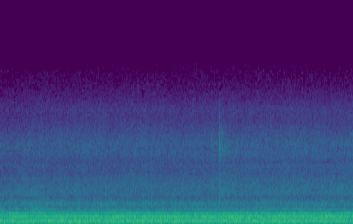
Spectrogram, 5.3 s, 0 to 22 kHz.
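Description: South Western Railway Class 455 electric multiple unit running past, a loud steady rumble of wheels on track.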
